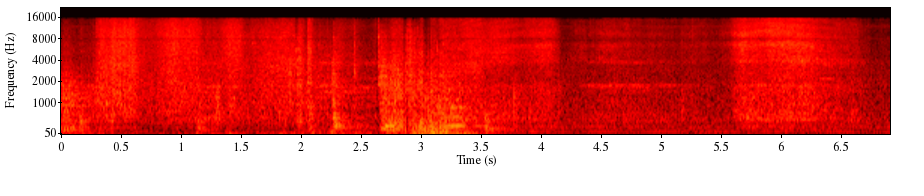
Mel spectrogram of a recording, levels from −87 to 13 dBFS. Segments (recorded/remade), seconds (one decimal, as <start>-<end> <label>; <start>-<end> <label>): 0.0-6.9 recorded

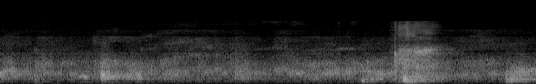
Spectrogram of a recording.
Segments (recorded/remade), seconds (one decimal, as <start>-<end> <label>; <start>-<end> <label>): 0.0-5.4 remade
